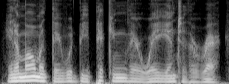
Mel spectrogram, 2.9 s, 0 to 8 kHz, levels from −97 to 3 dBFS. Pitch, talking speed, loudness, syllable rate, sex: 100 Hz, 250 wpm, -16 LUFS, 5.5 syllables/s, male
